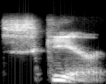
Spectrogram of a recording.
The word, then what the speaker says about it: skyr: They call it skyr, Skyr. Skyr is how it's pronounced.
